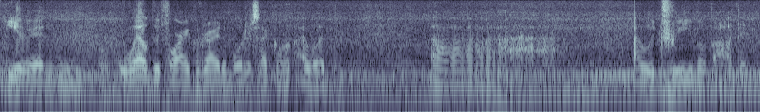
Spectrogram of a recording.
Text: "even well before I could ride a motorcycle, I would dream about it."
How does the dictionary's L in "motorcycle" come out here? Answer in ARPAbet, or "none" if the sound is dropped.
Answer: W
